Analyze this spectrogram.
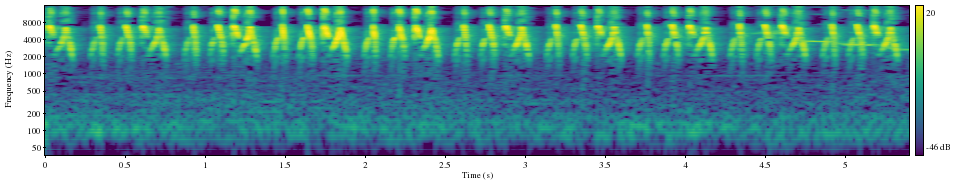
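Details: Energetic song of the Bar-winged prinia, called cigun: steady, regular bursts of piercing high chirps, each tight group following the last roughly every half second.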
